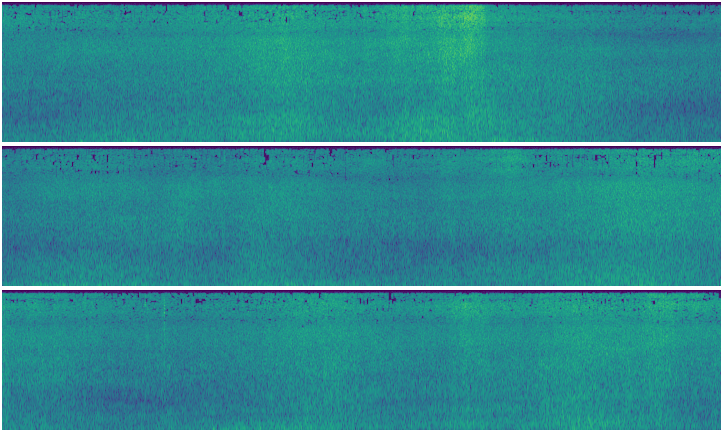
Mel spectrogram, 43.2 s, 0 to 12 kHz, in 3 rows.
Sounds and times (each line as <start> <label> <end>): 0.0 quiet to moderate waves on sand and rock beach 43.1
